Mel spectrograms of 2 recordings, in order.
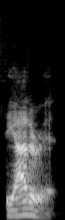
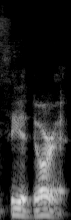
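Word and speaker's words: Theodoret: called church fathers and he says no that's theoret. I always called him Theodorit because I don't know how it's pronounced um at least in English they say theoret.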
